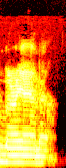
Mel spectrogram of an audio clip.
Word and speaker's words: Marianne: it's just that the norwegians pronounced that final e at the end but everyone who knows her everyone including leonard only called her mariana so as you got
